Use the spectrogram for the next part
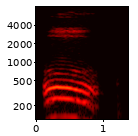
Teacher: the letter U is produced by rounding the lips. Therefore, it is called labial.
